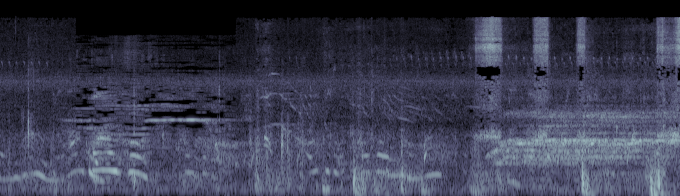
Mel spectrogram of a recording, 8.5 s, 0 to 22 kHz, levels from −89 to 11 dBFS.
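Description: From 0.95 s to 2.95 s the audio suddenly loses its top end, with nothing left above about 11.5 kHz, and codec artefacts thicken. Quality then snaps back without any gap. This is an adaptive stream at a lower bitrate: when the connection slowed, the player switched for two seconds to a leaner version of the stream, which fits a drop from roughly 96 kbit/s AAC to a 12 kbit/s HE-AAC encoding, before recovering.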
